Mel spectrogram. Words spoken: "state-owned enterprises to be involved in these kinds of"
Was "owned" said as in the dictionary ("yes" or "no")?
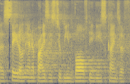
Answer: no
